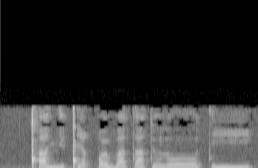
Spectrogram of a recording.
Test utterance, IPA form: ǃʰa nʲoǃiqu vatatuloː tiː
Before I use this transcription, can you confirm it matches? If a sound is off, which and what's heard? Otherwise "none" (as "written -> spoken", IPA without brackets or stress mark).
none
